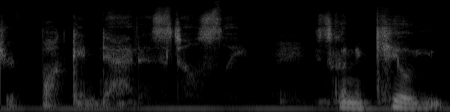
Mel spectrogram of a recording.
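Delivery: hushed, whispered warning; urgent whisper. Retold or imitated. Mom warning daughter while dad sleeps, urgent whisper. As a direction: whisper so nobody wakes.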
